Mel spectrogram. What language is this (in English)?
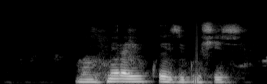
Kinyarwanda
